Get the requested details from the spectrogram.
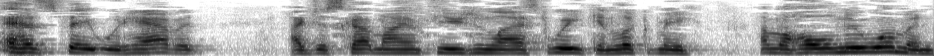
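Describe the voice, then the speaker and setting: This woman talks at a very fast pace in a medium pitch. Her intonation is monotone and flat. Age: 60s. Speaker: patient giving testimony, substitute teacher. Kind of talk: testimony. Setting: Senate panel hearing room.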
